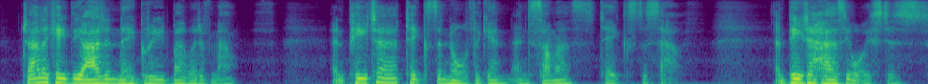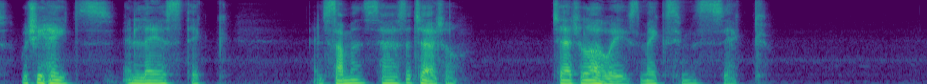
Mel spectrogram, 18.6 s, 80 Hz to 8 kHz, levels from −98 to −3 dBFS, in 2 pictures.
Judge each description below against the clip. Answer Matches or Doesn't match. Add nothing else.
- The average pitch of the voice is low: Matches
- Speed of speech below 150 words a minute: Matches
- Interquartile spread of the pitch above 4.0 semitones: Doesn't match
